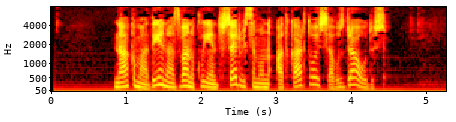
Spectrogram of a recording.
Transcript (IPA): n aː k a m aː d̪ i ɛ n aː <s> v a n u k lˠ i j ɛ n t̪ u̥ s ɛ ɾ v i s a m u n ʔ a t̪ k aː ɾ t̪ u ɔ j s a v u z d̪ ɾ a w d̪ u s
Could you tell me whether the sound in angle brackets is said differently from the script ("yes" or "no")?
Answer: yes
